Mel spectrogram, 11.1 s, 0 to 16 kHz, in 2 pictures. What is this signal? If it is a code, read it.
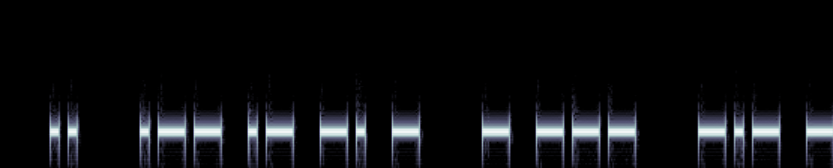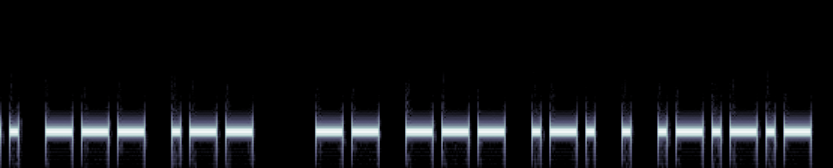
Morse code, heard as a keyed tone, about 20 wpm, 700 Hz. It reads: I WANT TO KNOW MORE.
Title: Sentences with 2-Word Phrases - Spoken Beginning - 20wpm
